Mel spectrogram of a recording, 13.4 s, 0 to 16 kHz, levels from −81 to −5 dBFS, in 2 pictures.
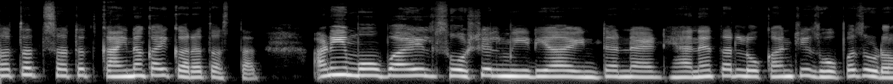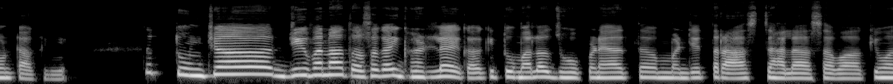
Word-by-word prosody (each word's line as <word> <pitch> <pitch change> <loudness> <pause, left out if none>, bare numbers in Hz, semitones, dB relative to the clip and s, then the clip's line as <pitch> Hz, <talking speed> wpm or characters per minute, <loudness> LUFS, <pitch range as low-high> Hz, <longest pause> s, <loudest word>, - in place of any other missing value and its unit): सतत, 265 +1 -3
सतत 265 0 -5
काही 235 0 +3
ना 260 +2 +6
काही 275 -1 -1
करत 215 -2 -1
असतात 185 -4 -8 0.5
आणि 295 +5 +6
मोबाईल, 270 -1 +2
सोशल 255 +1 0
मीडिया, 240 -1 +4
इंटरनेट 220 0 -1
ह्याने 215 +2 +1
तर 260 -1 -2
लोकांची 240 +1 0
झोपच 225 +2 -1
उडवून 200 -6 +1
टाकली 155 -3 -10
आहे. 150 - -13 0.6
तर - - -7 0.2
तुमच्या 320 +3 +3
जीवनात 290 +1 +1
असं 245 +2 -2
काही 260 +1 0
घडलं 225 +1 -2
आहे 230 -2 +1
का, 185 -1 -5
की - - -5
तुम्हाला 215 0 -1
झोपण्यात 195 0 -3
म्हणजे 195 0 -3
त्रास 185 -2 -3
झाला 185 -2 -2
असावा 175 -1 -6
किंवा 200 -1 -1
235 Hz, 155 wpm, -22 LUFS, 200-260 Hz, 0.6 s, ना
